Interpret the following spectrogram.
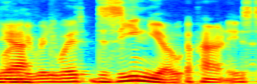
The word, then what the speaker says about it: designo: and I I had to look up the pronunciation of this. It's Dino. Dino. Dino. I always thought it was Designo or Digno, if you want to be really weird. Dinoho apparently is how you pronounce their kind of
